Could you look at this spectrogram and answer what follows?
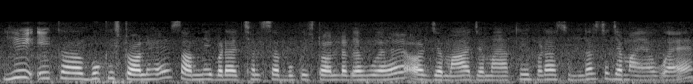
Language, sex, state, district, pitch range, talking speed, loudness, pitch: Hindi, female, Chhattisgarh, Raipur, 210-240 Hz, 205 wpm, -18 LUFS, 225 Hz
